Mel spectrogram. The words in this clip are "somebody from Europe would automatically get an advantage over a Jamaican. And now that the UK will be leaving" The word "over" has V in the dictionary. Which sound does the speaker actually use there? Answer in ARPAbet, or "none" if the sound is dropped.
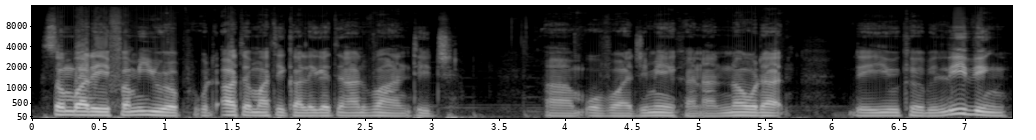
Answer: V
